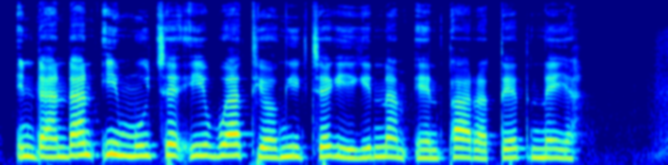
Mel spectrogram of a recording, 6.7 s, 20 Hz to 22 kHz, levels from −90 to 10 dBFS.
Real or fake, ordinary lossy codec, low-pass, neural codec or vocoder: fake; none; none; vocoder, 44.1 kHz, 128 mel bands every 256 samples, BigVGAN v2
